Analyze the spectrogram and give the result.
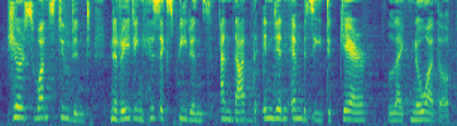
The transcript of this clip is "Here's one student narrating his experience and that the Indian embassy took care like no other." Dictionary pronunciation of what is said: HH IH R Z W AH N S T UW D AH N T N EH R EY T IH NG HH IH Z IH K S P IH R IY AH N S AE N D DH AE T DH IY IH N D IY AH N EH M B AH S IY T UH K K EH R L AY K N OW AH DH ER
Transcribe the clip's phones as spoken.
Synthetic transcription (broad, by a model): HH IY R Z W AH N S T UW D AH N T N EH R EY T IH NG HH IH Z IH K S P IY R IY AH N S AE N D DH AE T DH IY IH N D IY AH N EH M B AH S IY T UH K K EH R L AY K N OW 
